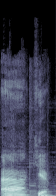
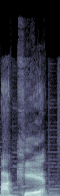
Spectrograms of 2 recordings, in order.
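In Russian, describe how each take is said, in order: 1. Первый гласный — передний звук 'ae'. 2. Первый гласный — задний, открытый звук 'ah'. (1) "вот аке. Здесь есть звук, буква э" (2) "Не аке"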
